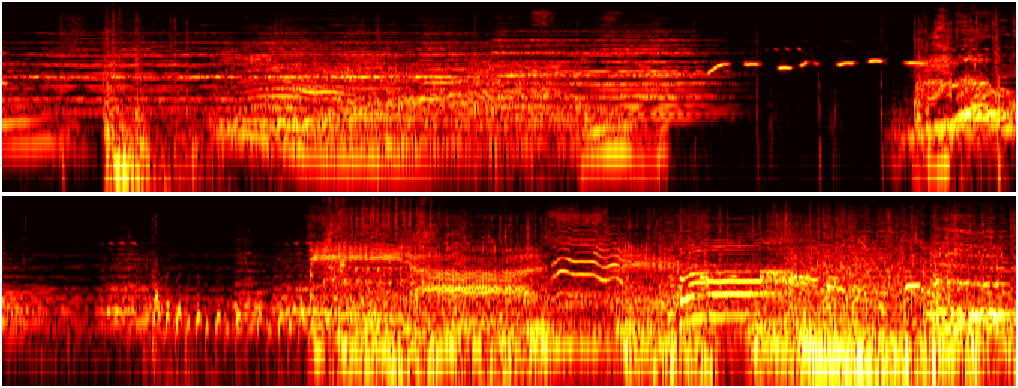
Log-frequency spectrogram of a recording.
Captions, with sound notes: Eat us! [whistling] Eat us! [screaming]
